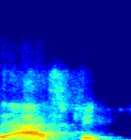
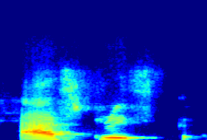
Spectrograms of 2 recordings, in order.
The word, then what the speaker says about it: asterisk: So they pronounce it as asterisk, but the pronunciation is asterisk. Okay, RISK, we have to pronounce it as risk, asterisk.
